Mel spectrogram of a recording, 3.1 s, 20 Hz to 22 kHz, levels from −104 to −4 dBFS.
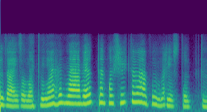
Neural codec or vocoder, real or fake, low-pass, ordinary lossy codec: codec, 16 kHz, 0.5 kbps, FreqCodec, smaller model; fake; 7.2 kHz; none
